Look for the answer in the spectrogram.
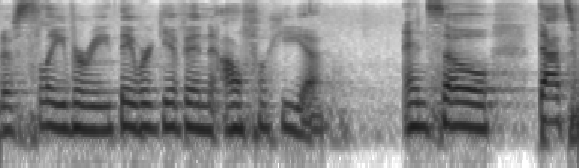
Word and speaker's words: Alforria: So the name of the coffee, I'm going to help you pronounce it. It's Alforria. Alforria in Portuguese, or in Brazil specifically, I guess the closest word that you would have in English is emancipation.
